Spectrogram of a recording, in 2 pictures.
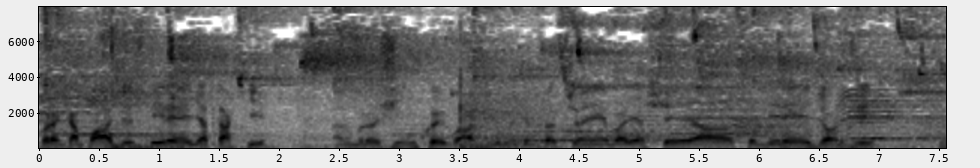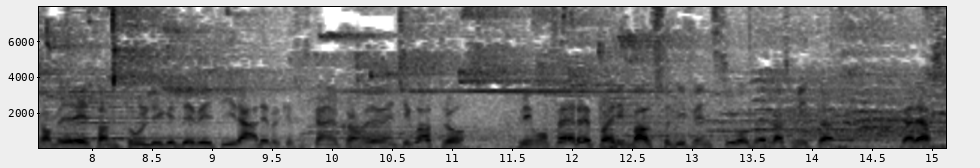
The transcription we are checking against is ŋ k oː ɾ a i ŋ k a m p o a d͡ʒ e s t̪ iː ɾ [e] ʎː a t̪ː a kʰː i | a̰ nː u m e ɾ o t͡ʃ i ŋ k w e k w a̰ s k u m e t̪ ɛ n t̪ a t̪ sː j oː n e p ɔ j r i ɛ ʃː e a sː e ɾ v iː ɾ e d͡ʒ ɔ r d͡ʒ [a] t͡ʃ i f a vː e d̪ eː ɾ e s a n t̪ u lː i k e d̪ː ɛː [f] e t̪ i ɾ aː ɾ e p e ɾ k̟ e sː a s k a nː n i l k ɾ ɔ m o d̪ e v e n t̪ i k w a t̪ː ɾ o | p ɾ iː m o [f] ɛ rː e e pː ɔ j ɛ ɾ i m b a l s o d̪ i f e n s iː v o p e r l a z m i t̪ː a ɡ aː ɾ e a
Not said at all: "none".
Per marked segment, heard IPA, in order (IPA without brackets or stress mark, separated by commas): e, i, v, f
